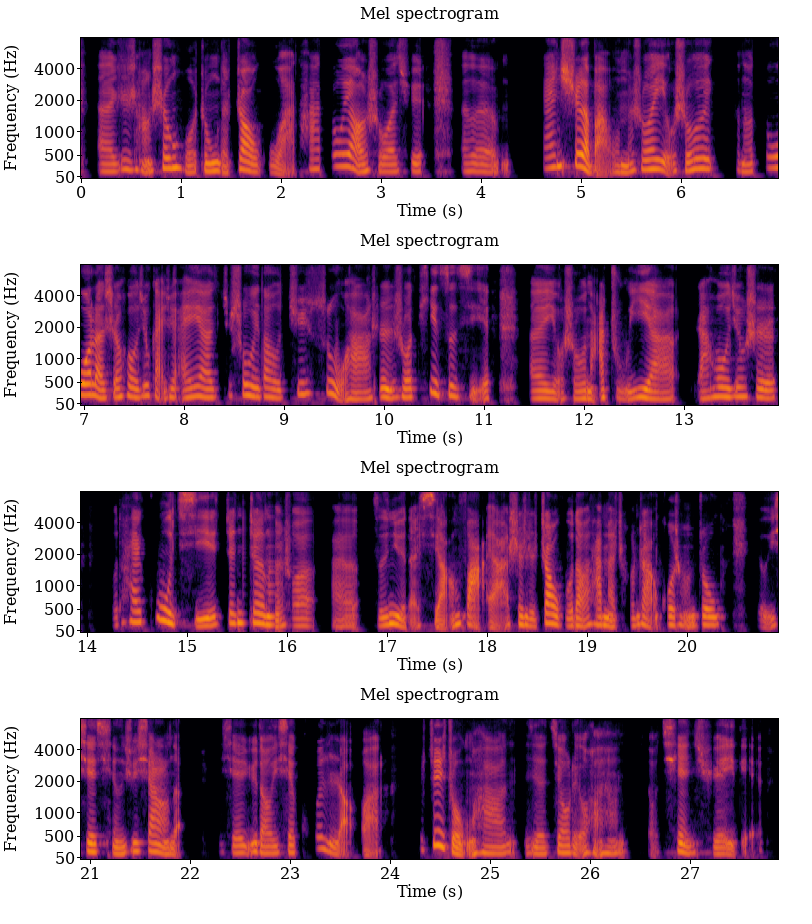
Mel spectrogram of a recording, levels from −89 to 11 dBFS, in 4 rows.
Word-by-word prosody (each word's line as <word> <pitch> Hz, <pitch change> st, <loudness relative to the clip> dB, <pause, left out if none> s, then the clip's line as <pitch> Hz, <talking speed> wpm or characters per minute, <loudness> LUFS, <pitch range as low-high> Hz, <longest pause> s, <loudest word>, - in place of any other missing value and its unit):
呃， 155 Hz, -1 st, -3 dB
日 200 Hz, +5 st, -3 dB
常 180 Hz, -3 st, -3 dB
生 225 Hz, +4 st, +3 dB
活 140 Hz, -, -4 dB
中 165 Hz, +1 st, +3 dB
的 -, -, 0 dB
照 185 Hz, -7 st, +3 dB
顾 140 Hz, -2 st, -10 dB
啊， 105 Hz, -, -4 dB
他 210 Hz, -, -7 dB
都 265 Hz, +1 st, -4 dB
要 225 Hz, -, +3 dB
说 155 Hz, -3 st, -3 dB
去， 160 Hz, +1 st, -5 dB, 0.4 s
呃， 160 Hz, -2 st, -4 dB, 0.4 s
干 240 Hz, +4 st, 0 dB
涉 270 Hz, -2 st, +6 dB
吧。 -, -, 0 dB
我 145 Hz, -, -7 dB
们 140 Hz, +2 st, 0 dB
说 200 Hz, +3 st, +1 dB
有 185 Hz, -6 st, +1 dB
时 165 Hz, -, -2 dB
候 205 Hz, +5 st, +3 dB, 0.3 s
可 170 Hz, -, -14 dB
能 155 Hz, +1 st, -4 dB
多 235 Hz, 0 st, +4 dB
了 210 Hz, -7 st, +4 dB
之 170 Hz, +3 st, 0 dB
后 195 Hz, -3 st, +1 dB
就 215 Hz, +4 st, -1 dB
感 190 Hz, -, -3 dB
觉， 180 Hz, -, -2 dB
哎 175 Hz, 0 st, -2 dB
呀， 195 Hz, -2 st, +2 dB
就 200 Hz, +4 st, -12 dB
受 220 Hz, -3 st, +1 dB
到 185 Hz, -3 st, 0 dB
拘 245 Hz, +9 st, -5 dB
束 265 Hz, -1 st, -2 dB
啊， 145 Hz, 0 st, -2 dB
甚 180 Hz, 0 st, +3 dB
至 165 Hz, -, 0 dB
说 180 Hz, 0 st, +1 dB
替 185 Hz, +9 st, -2 dB
自 215 Hz, -2 st, -1 dB
己， 165 Hz, -3 st, -4 dB, 0.4 s
呃， 160 Hz, +1 st, 0 dB
有 150 Hz, -3 st, 0 dB
时 155 Hz, 0 st, -5 dB
候 155 Hz, -, +1 dB
拿 155 Hz, -, 0 dB
主 160 Hz, -4 st, -7 dB
意 175 Hz, +3 st, +4 dB
啊， 150 Hz, -1 st, 0 dB, 0.2 s
然 160 Hz, +1 st, -4 dB
后 195 Hz, 0 st, +3 dB
就 195 Hz, +1 st, -1 dB
是 170 Hz, -4 st, 0 dB, 0.3 s
不 165 Hz, -, -13 dB
太 230 Hz, +3 st, 0 dB
顾 245 Hz, -2 st, +3 dB
及 155 Hz, -2 st, +4 dB
真 205 Hz, +4 st, +1 dB
正 200 Hz, -6 st, +5 dB
的 130 Hz, -, -1 dB
说， 150 Hz, -3 st, -4 dB
啊， 70 Hz, -2 st, -6 dB
子 160 Hz, -, -1 dB
女 185 Hz, -2 st, +5 dB
的 -, -, -7 dB
想 160 Hz, +3 st, +3 dB
法 185 Hz, -2 st, +2 dB
呀， -, -, -1 dB
甚 175 Hz, -, +1 dB
至 145 Hz, -, 0 dB
照 195 Hz, +3 st, +6 dB
顾 155 Hz, -2 st, -3 dB
到 155 Hz, 0 st, +2 dB
他 175 Hz, -2 st, +1 dB
们 160 Hz, -2 st, +3 dB
成 155 Hz, -, -8 dB
长 175 Hz, -3 st, 0 dB
过 175 Hz, -, 0 dB
程 170 Hz, -, -3 dB
中 170 Hz, -1 st, +2 dB, 0.4 s
有 -, -, -10 dB
一 155 Hz, -, -5 dB
些 175 Hz, +1 st, +5 dB
情 140 Hz, -5 st, -1 dB
绪 185 Hz, -, -1 dB
向 175 Hz, -8 st, +2 dB
的， 120 Hz, -, -4 dB, 0.3 s
一 165 Hz, -, -31 dB
些 150 Hz, -2 st, -2 dB
遇 175 Hz, +4 st, +1 dB
到 145 Hz, -4 st, 0 dB
一 145 Hz, -, -1 dB
些 155 Hz, +1 st, 0 dB
困 235 Hz, +8 st, -8 dB
扰 -, -, -1 dB
啊， -, -, -4 dB, 0.5 s
这 310 Hz, -2 st, +6 dB
种 -, -, +3 dB
哈， 140 Hz, -1 st, -1 dB, 0.2 s
一 140 Hz, -, -10 dB
些 130 Hz, -3 st, -1 dB
交 150 Hz, +3 st, -1 dB
流 140 Hz, -2 st, -2 dB
好 140 Hz, -3 st, -4 dB
像 140 Hz, 0 st, -2 dB
比 -, -, -7 dB, 0.2 s
较 -, -, -16 dB
欠 155 Hz, -1 st, +3 dB
缺 150 Hz, -4 st, -3 dB
一 -, -, +1 dB
点。 -, -, -14 dB
170 Hz, 255 characters per minute, -23 LUFS, 155-195 Hz, 0.5 s, 涉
